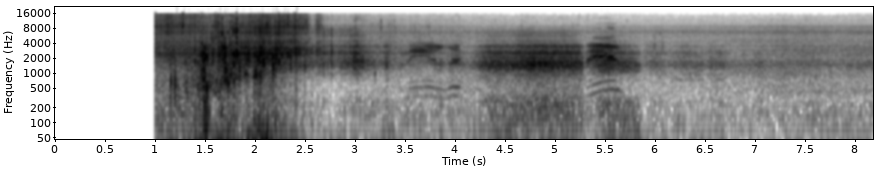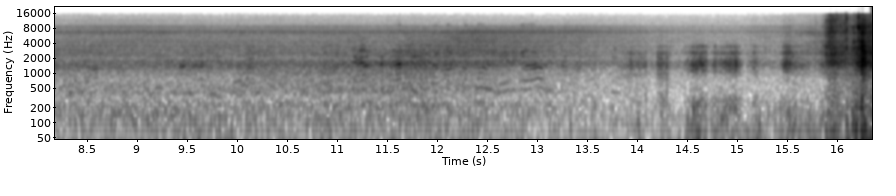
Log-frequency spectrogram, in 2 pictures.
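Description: Waves crash and roll onto a shore.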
